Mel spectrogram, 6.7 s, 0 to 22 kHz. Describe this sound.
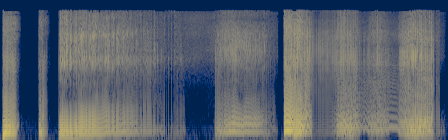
Zoom H1n fart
